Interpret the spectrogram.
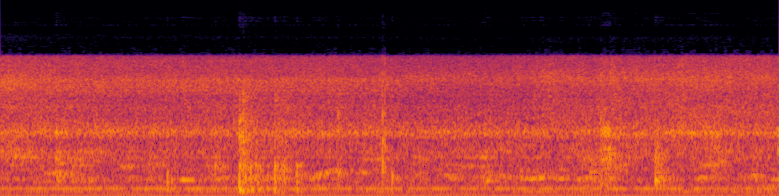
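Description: Chicken and potato pieces frying gently in oil in a non-stick kadai, with a steady sizzle while a wooden spatula stirs and scrapes through them, knocking lightly against the pan a couple of times.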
